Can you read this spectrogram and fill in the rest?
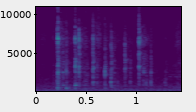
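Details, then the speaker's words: Used Indian power saver box dated March 2011, about six years old, shaken: sharp, light ticking rattles from fragments of an exploded capacitor loose inside. "you you guys hear that that rattling sound inside that is because this thing has Al also exploded"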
